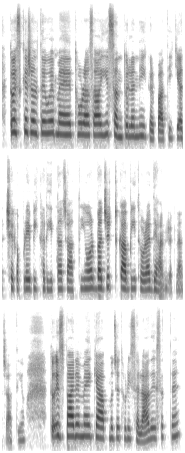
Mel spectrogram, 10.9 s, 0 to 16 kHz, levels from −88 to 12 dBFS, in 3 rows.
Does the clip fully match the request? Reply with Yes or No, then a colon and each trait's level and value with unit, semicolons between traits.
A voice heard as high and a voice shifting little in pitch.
No: high, 230 Hz; average, 4.9 semitones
